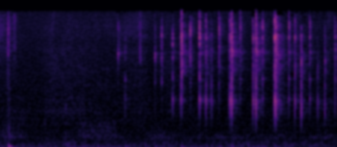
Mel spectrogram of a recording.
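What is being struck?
Small glass jar with metal screw lid.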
